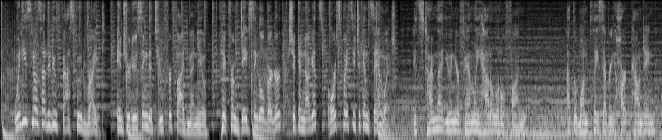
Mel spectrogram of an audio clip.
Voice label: commercial

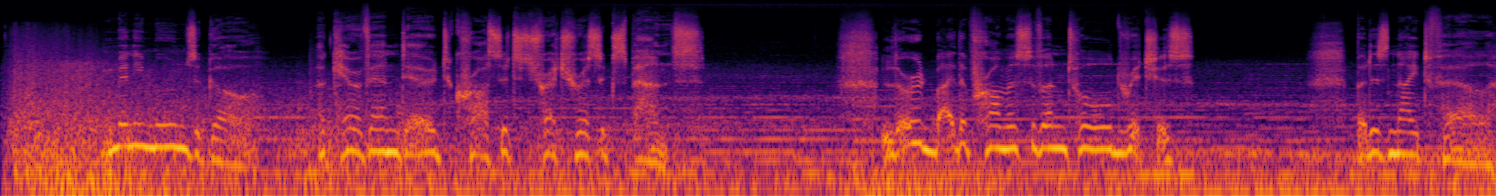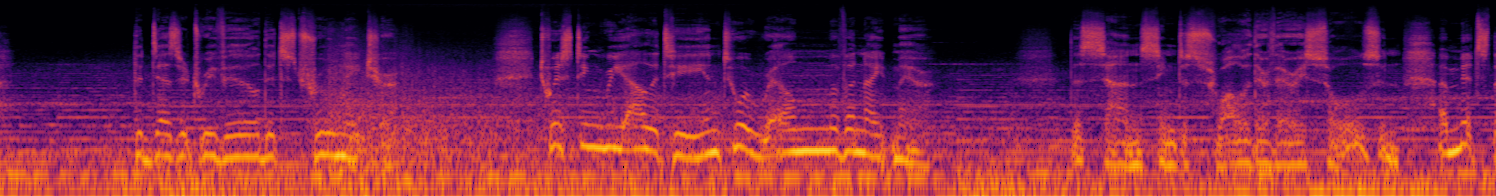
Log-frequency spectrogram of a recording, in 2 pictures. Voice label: Old Man

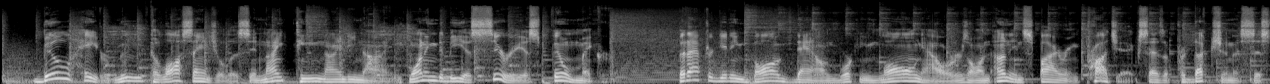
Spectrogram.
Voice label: Narration

